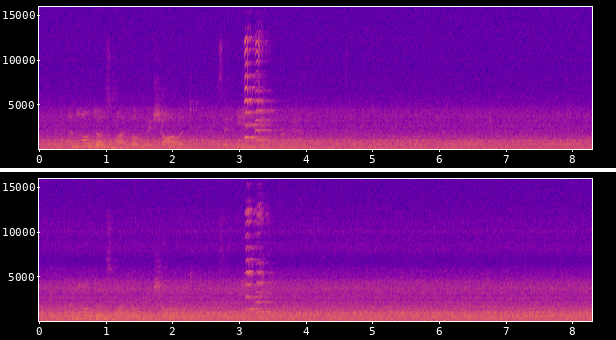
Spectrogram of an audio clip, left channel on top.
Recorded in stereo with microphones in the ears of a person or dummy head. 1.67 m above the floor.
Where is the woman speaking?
Centre (ahead or behind), 3.5 m; by 4.1 s 35° left (ahead or behind), 4.5 m.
